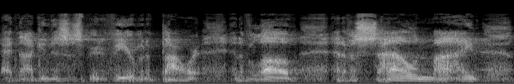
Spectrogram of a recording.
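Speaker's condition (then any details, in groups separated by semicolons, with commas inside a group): Laryngeal cancer; deep raspy 'Batman voice'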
